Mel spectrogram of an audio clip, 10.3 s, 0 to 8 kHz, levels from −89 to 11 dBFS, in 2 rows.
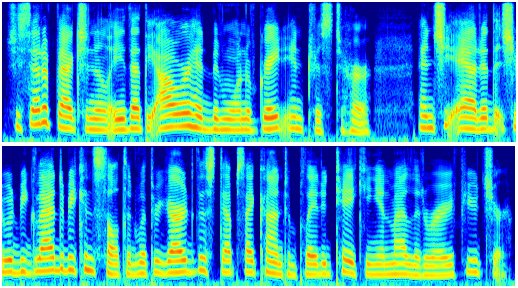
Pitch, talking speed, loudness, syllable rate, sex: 190 Hz, 215 wpm, -18 LUFS, 6.0 syllables/s, female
